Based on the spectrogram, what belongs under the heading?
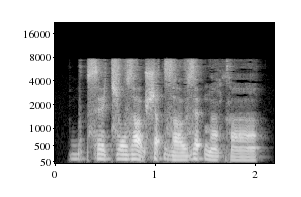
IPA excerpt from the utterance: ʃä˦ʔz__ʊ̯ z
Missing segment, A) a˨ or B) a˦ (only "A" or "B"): A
